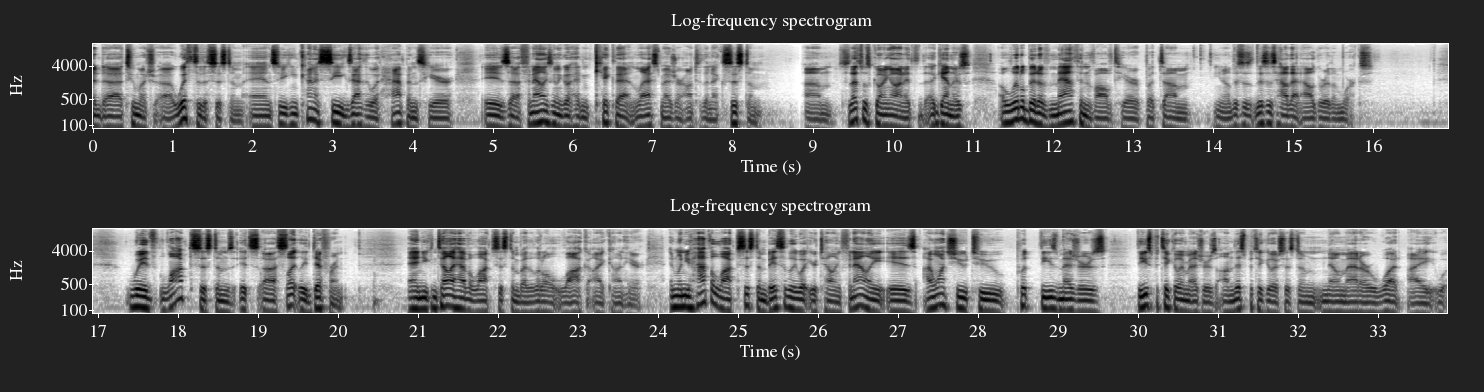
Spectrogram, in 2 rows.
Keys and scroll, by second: 14.6 BackSpace.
